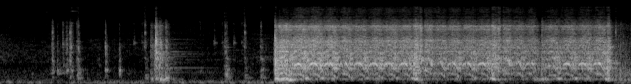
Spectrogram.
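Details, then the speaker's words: Suzuki Ravi (Bolan) van with a morning starting problem on petrol and CNG, after fuses were replaced and plug current restored: clicks and handling, then the engine catches cleanly and settles into a steady even idle; normal start. "ये हमारा करंट आना शुरू हो गया है, तो गाड़ी हमारी बोल गई है, तो स्टार्टिंग की पोजीशन में चली गई है।"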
